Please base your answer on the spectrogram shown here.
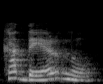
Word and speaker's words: caderno: acordo com a regra tão caderno tem uma sílaba tônica eu falo caderno eu falo caderno ou eu falo caderno eu falo caderno então der é a sílaba tônica dessa palavra ela só não é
